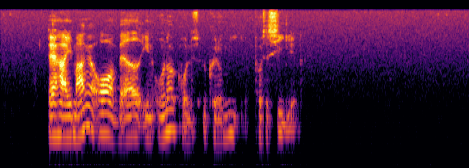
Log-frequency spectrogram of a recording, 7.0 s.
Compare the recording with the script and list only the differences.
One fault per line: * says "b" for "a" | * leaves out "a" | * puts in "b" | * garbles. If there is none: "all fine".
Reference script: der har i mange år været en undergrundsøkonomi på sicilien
all fine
